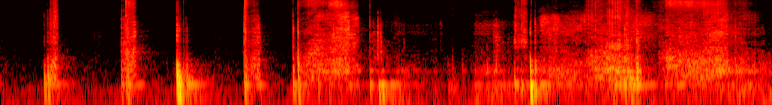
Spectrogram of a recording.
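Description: Long nails and fingertips tap and scratch a solid, light wood-look tabletop. Five short, crisp taps are heard first, followed by longer bright scratching strokes with a couple more sharp taps mixed in. The sound is dry and close, with almost no ring.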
